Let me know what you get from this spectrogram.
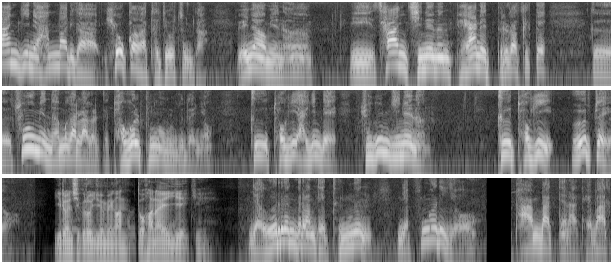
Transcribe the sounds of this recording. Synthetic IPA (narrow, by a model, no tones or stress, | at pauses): and͡ʑine̞hanmaɾiɡaçjok͈aɣatʰʌd͡ʑios͈ɯmida̰ | we̞ɲamjʌnɯn | isʰant͡ɕine̞nɯnpe̞ane̞tɯɾʌɣas͈ɯɭt͈e̞ | kɯsʰuminamuɡaɭːaɣaɭte̞tʰoɡɯɭpʰumobuɭɡɯdɯɲo | kɯtʰoɡiaɡinde̞ | t͡ɕuɡund͡ʑine̞nɯn | kɯtʰoɡi | ɯp̚s͈ʌjo̰ | iɾʌnɕʰiɡɯɾojumeŋɦant͈oɦanaeieɡḭ | ɲd͡ʑaɯɾʌndɯɾhantʰe̞tɯnːɯniɲd͡ʑapʰuŋʌɾid͡ʑo | panbatʰena̰tebat̚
